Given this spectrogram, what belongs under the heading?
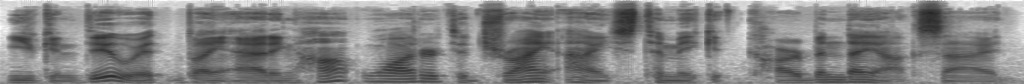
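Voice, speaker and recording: Man acting a low-voiced eccentric young detective. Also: lively intonation, a little slow. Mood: calm, explaining. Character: eccentric young male genius detective, coolly intense, flippant. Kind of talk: anime fan dub acting. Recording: voice over background music.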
